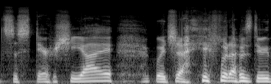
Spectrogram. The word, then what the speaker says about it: sestertii: The bucks, by the way, are called Sestertii, which when I was doing the video for this, I had to look up how to pronounce that. Sestertia single, Sestertii plural.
